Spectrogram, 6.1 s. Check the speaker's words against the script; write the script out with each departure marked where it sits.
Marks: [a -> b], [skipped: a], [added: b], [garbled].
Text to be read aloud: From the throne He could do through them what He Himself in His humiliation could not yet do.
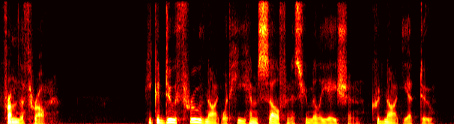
From the throne He could do through [them -> not] what He Himself in His humiliation could not yet do.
